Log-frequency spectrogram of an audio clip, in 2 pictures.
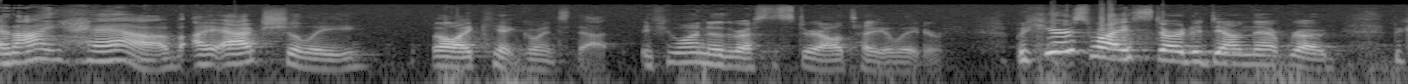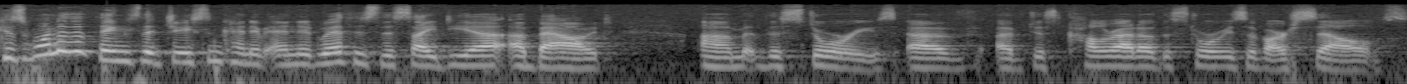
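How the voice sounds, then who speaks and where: A woman talks very fast at a medium pitch, with very wide pitch swings. Her loudness swings widely too. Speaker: education specialist and presenter. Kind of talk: conference presentation. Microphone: holds microphone far away.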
